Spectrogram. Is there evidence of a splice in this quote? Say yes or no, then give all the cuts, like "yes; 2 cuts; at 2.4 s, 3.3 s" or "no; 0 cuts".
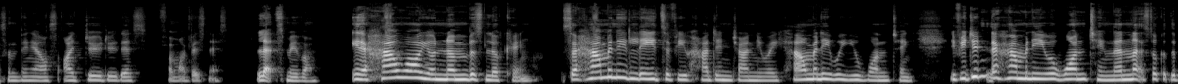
no; 0 cuts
